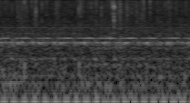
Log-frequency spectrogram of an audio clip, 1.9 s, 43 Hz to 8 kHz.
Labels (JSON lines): {"label": "anthrophony, boat engine", "recorder": "SoundTrap 500"}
